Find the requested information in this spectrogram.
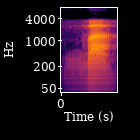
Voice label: "ma", letter, hindi

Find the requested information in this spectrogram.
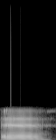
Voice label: "ai", letter, hindi

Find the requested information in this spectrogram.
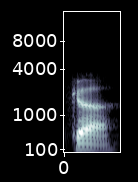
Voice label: "ga", letter, hindi

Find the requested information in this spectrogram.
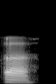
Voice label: "a", letter, hindi

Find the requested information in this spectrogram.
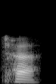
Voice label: "ta", letter, hindi

